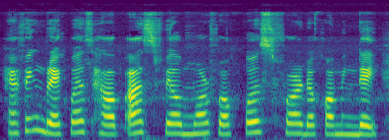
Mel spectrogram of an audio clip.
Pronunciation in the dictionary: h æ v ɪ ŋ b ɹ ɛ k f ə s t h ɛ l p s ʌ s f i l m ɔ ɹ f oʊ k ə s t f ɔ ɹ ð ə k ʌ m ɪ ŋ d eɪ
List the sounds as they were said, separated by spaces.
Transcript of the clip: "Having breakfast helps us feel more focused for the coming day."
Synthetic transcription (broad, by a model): h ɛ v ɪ ŋ b ɹ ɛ k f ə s h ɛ l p ʌ s f i l m ɔ ɹ f oʊ k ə s f ɔ ɹ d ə k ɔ m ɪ ŋ d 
